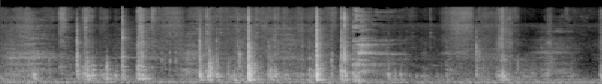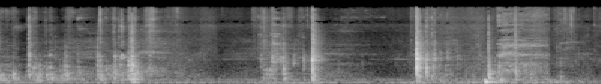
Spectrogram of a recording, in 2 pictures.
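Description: Irregular plastic clicks, knocks and rattles as a refrigerator condenser fan motor in its plastic shroud is hooked and pushed by hand into its mounting bracket. Sharper knocks come about three seconds in, around four seconds, around twelve seconds and about thirteen and a half seconds in.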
